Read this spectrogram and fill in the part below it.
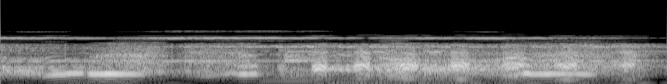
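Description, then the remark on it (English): A bell on a marsh island rings continuously each time a crawling man moves, one steady, high-pitched tone held for several seconds, while a muffled, wavering voice-like sound rises and falls beneath it. “A bell rings every time you move.”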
